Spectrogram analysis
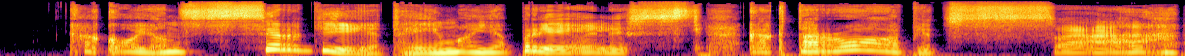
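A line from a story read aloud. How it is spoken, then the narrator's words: Hissed. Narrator (Russian): прошипел Голлум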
